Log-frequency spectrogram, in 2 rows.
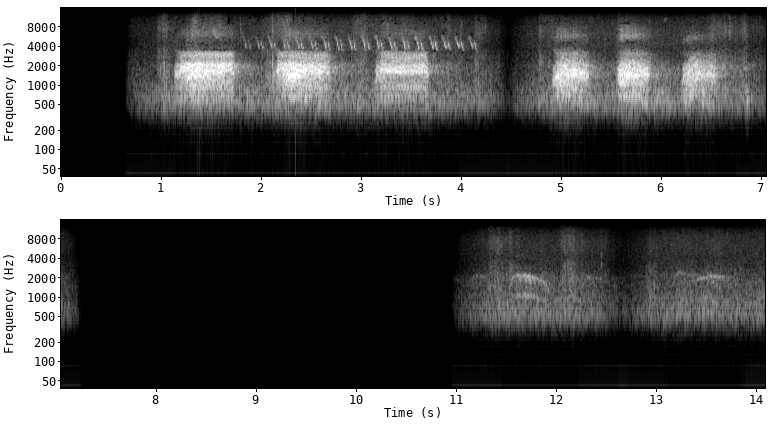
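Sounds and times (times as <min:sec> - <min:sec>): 
harsh raspy bird calls: 0:01.1 - 0:04.2, 0:04.9 - 0:06.7, 0:11.5 - 0:12.0.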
